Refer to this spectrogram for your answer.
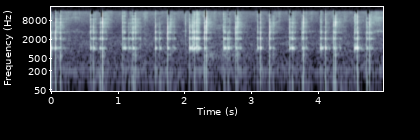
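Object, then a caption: Metal non-stick frying pan. An empty non-stick metal frying pan with a patterned steel base is tapped with long nails, turned and tapped close to the mic. Quick, irregular taps, often in pairs, give clicky, bright metallic pings around a 1 kHz tone that die away almost at once.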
